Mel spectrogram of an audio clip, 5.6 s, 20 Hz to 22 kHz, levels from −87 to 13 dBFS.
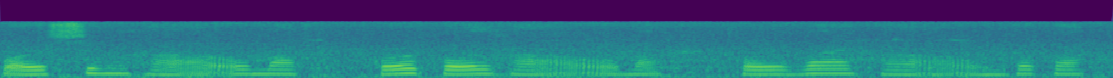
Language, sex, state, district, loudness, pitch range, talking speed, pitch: Mizo, female, Mizoram, Aizawl, -16 LUFS, 115-185 Hz, 205 wpm, 175 Hz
